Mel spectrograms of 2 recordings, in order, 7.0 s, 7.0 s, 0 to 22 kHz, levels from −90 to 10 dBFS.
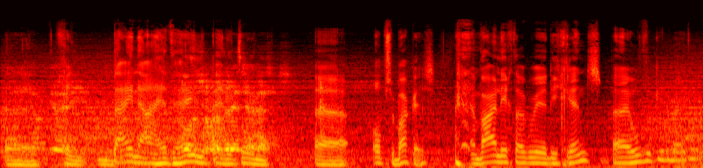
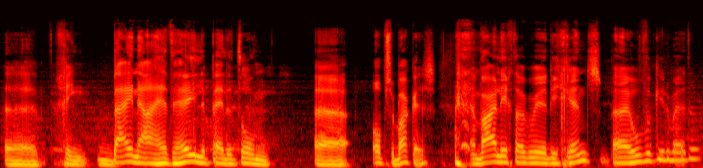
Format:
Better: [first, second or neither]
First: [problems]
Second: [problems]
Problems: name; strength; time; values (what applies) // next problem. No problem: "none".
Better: second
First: train or aircraft noise; loud; throughout; 1 dB below the speech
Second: train or aircraft noise; faint; throughout; 25 dB below the speech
